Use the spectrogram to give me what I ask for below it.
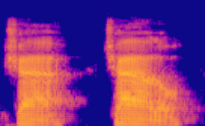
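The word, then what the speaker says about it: ciel: Open E, ciɛlo, ciɛl.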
